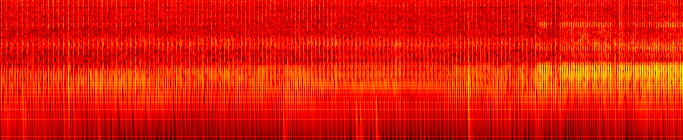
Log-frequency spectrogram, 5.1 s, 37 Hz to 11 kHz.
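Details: Restored 1946 Power Machinery chainsaw (Vancouver, BC) running after restoration; buzzy two-stroke ticks over unevenly, then picks up to a higher, steadier pitch near the end: runs fine.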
